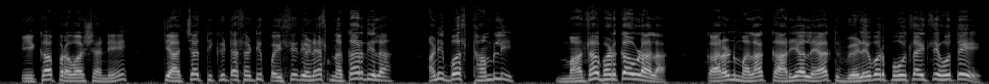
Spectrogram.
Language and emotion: Marathi, angry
